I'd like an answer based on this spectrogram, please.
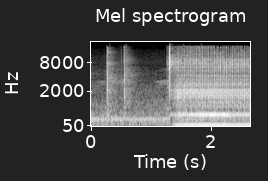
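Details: Rancilio Silvia espresso machine that had zero pump pressure, post-repair test after vibratory pump replacement: a few clicks then a steady loud even buzz as water flows up and fills the boiler; pump working correctly.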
